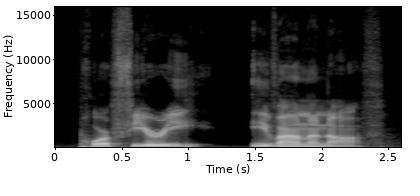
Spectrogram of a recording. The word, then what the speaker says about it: Porfiry Ivanov: Porfiry Ivanov. – Perfect pronunciation, by the way.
